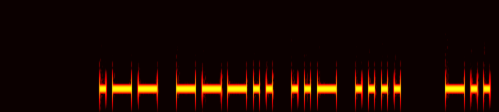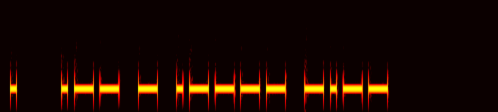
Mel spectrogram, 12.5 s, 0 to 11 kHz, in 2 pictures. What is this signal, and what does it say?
Morse code, heard as a keyed tone, about 15 wpm, 700 Hz. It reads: W8UH DE WT1Y
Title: USA Callsign DE Callsign - 4 Characters - 15wpm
